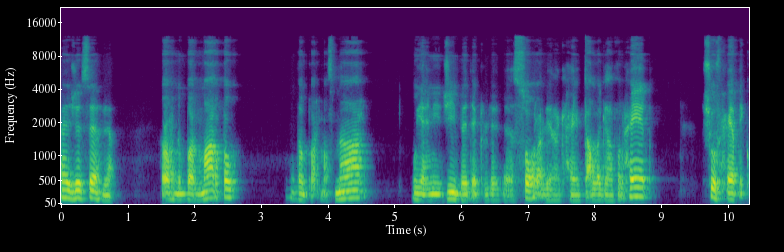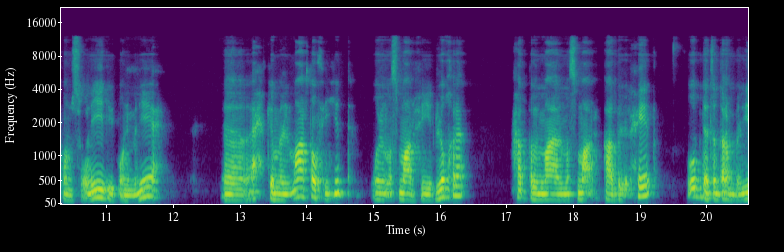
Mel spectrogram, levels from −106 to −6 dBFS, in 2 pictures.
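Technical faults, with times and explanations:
Nothing here counts as a technical fault; the speech comes across as you'd expect from an Opus call path at 32 kbps, where the top end stops at about 12 kHz.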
